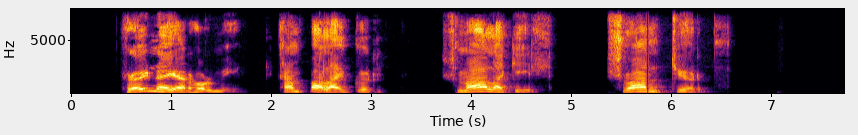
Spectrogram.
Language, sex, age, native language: Icelandic, male, 40-49, Icelandic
